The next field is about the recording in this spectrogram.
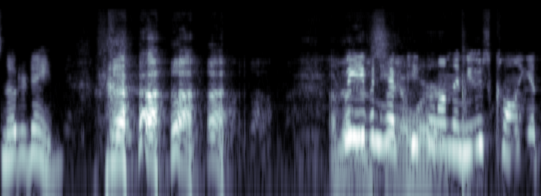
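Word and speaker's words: Notre-Dame: Dame and they're like Notre Dame is the football team in the college the the church was Notre Dame I'm like you it's Notre Dame we even have people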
